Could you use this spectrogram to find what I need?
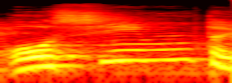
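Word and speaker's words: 悪心: 腹痛や下痢、発熱、おしんと読みます。悪い心と書いておしんです。おえってやつです。吐き戻すまではいかないけれども、うっと気持ち悪くなるやつね。でそれを超えてくると嘔吐ってなってきますね。なんかちょっと胸がムカムカするとか気持ち悪いみたいなのがおしんです。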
